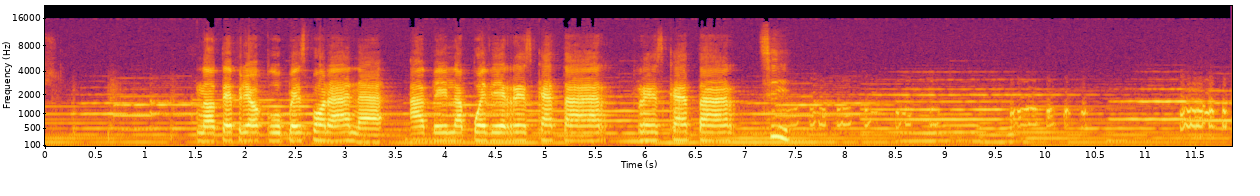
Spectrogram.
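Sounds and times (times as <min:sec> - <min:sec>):
steady sustained tonal background: 0:00.0 - 0:11.8
speech: 0:01.5 - 0:07.6
hens clucking: 0:07.4 - 0:11.8.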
